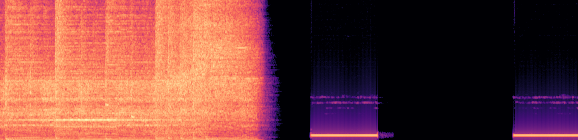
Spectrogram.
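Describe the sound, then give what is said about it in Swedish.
Loud music cuts off abruptly, followed by an outgoing-call ringback tone: two steady, one-second tones separated by a couple of seconds of silence, as a call is placed to someone at Södertörn's fire protection association (Södertörns brandförsvarsförbund). “Mycket bra förslag. Vi ringer direkt.”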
